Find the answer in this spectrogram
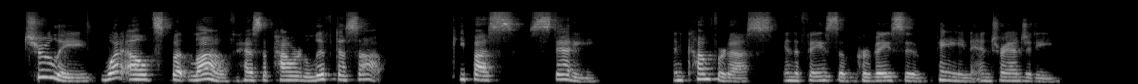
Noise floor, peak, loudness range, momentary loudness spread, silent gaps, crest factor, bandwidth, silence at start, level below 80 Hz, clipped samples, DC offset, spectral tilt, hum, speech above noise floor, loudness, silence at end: -87 dBFS; -6 dBFS; 5 LU; 11 LU; none; 18 dB; 12.5 kHz; 0.25 s; -74 dBFS; under 0.1%; under 0.1%; -4 dB/octave; none; 64 dB; -23 LUFS; 0.8 s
